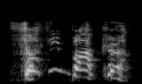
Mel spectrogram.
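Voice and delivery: very high, put-on cartoon voice; squeaky anime insult. Cat squeals a silly insult, cartoonishly.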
